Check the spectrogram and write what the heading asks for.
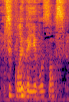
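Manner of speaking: normal talking voice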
